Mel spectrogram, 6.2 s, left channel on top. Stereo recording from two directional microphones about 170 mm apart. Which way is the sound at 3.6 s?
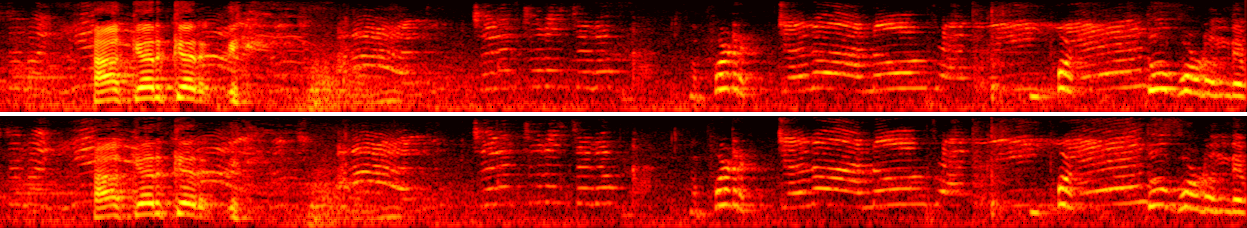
15° left (ahead or behind).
